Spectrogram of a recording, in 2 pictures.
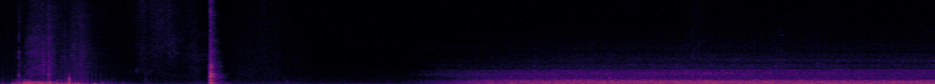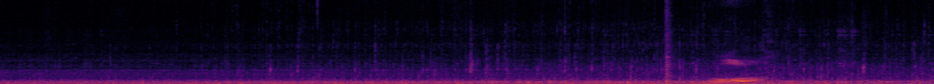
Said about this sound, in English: Subtle sound of a kettle. I like it. I'm a big fan. It's a big sexy noise, that was.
